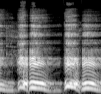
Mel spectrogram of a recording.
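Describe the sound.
An adult voice imitates a child's exaggerated gasping cry: two loud, voiced sob-gasps in quick succession, each with a wavering pitch, with no speech.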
